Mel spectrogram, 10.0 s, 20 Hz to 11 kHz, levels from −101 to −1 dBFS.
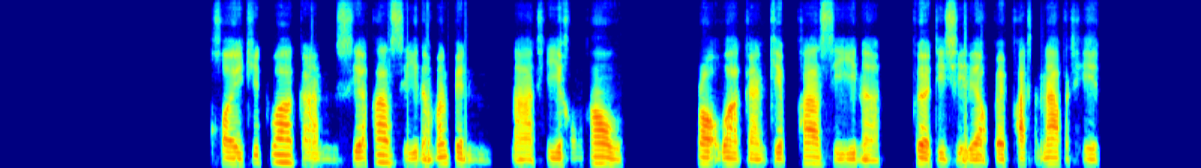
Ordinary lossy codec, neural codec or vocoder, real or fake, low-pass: none; vocoder, 22.05 kHz, 80 mel bands, WaveNeXt; fake; none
